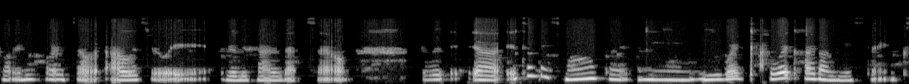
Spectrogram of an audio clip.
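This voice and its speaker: Over music in the background, a soft-spoken woman is heard with a dry, close sound and no echo. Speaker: small craft seller, video blogger. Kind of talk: casual vlog. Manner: hesitant, many fillers. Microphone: poor audio.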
